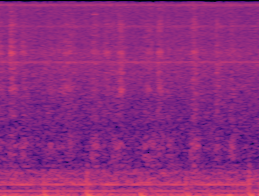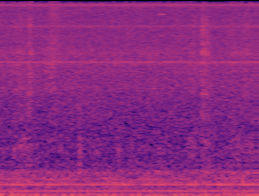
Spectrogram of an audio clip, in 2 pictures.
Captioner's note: pen writing on paper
